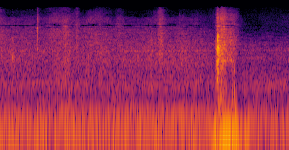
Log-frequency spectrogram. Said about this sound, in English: Let me just get the door for you. Okay.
